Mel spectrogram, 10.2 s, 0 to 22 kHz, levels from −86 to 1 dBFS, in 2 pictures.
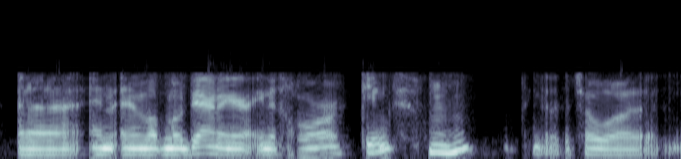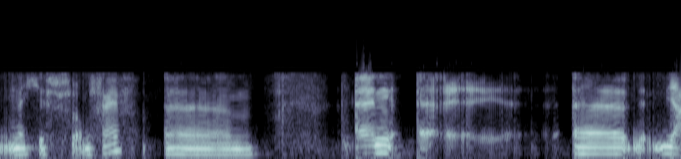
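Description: Throughout, the speech carries heavy G.723.1 codec damage, muffled and hoarse with smeared consonants, consistent with a roughly 6.3 kbit/s coder; a spectrogram shows nothing above 4 kHz. At 0.66 to 0.71 s and again at 2.21 to 2.41 s, VoIP packet loss concealed by the speech codec stretches the sound into a fading buzzy tone or coloured noise, consistent with one lost 30 ms frame each time. The waveform shows a smoothly decaying, repetitive stretch.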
